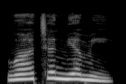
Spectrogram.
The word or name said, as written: ವಾಚಂಯಮಿ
